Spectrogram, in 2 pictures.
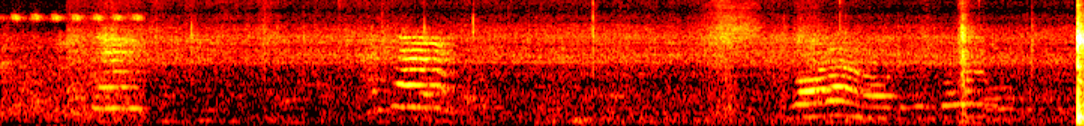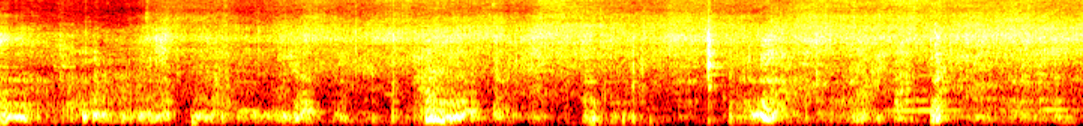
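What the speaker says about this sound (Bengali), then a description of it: "তো প্রথমে চাল ভালো করে ভেজে নেবে।" Rice is fried in a pot for biryani, starting with quiet chirps in the background before a sudden loud sizzle. Scraping stirring strokes and clinks of a spoon against the pot follow.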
